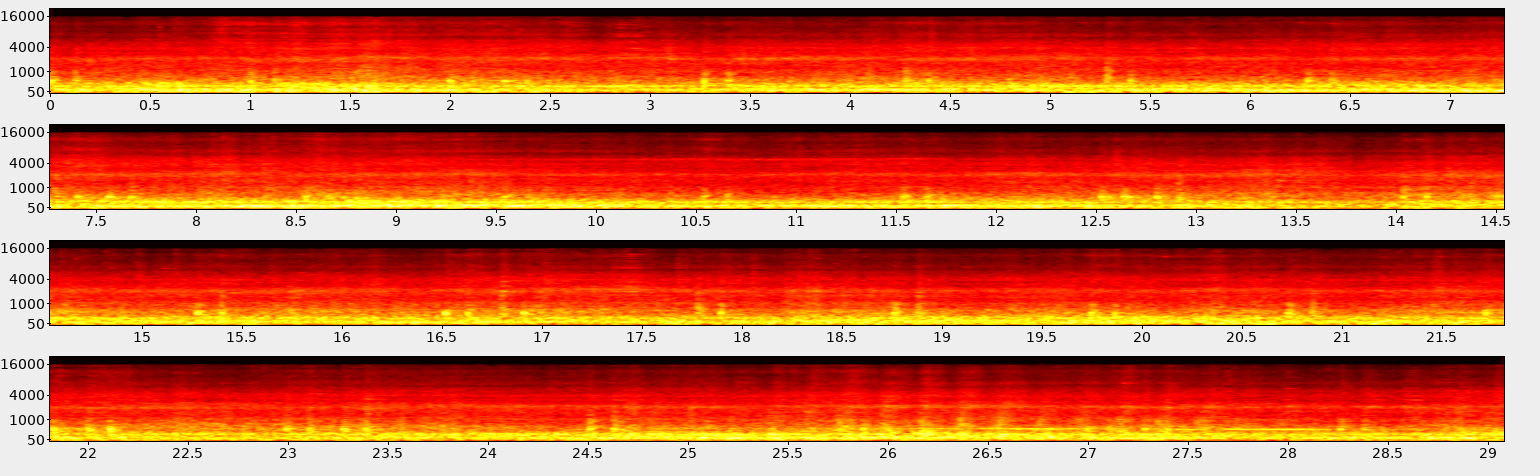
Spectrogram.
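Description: Double-stack intermodal well cars of a container freight train rolling past at close range: a steady rumble of steel wheels on rail, with the wheels clicking over rail joints.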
